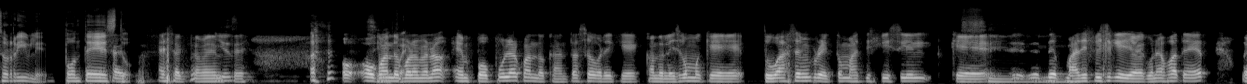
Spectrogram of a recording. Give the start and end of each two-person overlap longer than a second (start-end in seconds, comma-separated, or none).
9.6-10.8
